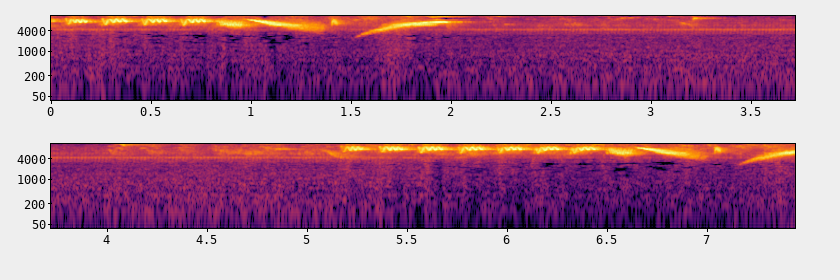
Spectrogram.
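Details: Guriatã-de-coqueiro singing: a fast chattering series of very high thin notes ending in a sweeping downslurred then rising whistle, repeated after a pause of about three seconds, over faint background noise.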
